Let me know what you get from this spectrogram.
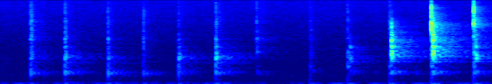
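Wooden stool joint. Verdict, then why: Loose. A wooden stool obtained in Taiwan is tapped in a quick series at different spots, giving short, dry, hollow wood-block knocks that get brighter and louder toward the end. It doesn't wobble when sat on, but in some spots the taps reveal small gaps in the joinery, where wood knocks against wood at a slightly loose joint.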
